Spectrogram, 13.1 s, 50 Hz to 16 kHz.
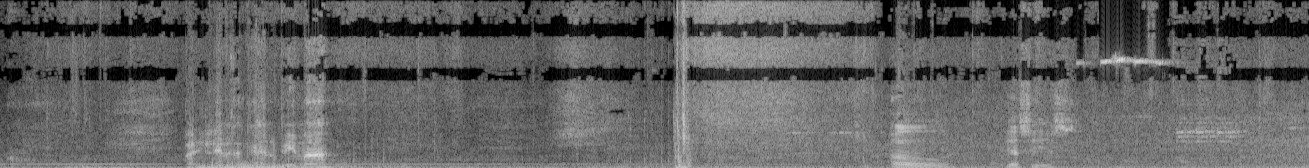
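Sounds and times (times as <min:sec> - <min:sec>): faint steady hum: 0:00.0 - 0:08.6
car road and engine rumble: 0:00.0 - 0:13.0
sharp thump: 0:06.7 - 0:07.1.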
